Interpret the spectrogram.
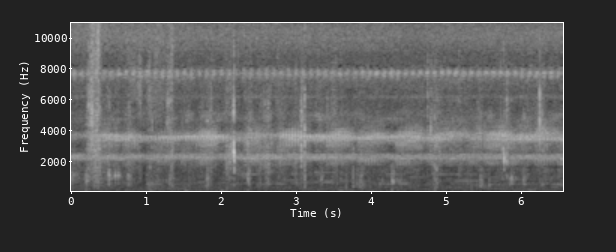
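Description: Close crunching and snapping of raw long beans being bitten and broken, heard as scattered sharp clicks. Behind it runs a steady, high-pitched chorus of night animals.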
